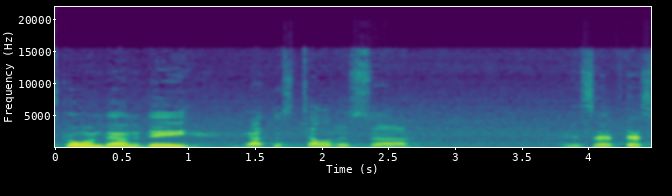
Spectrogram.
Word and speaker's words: Televes: Got this Televes, that's how you say it, antenna.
